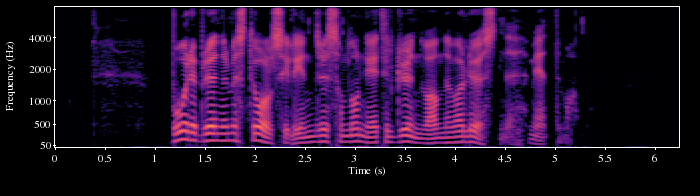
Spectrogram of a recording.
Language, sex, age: Norwegian, male, 56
